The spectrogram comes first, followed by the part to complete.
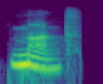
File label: "month", Indian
